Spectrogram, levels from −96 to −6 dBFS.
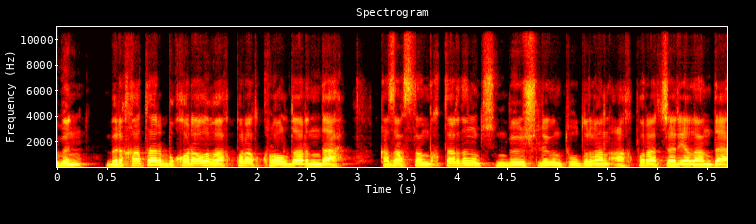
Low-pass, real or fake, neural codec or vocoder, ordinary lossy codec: none; fake; vocoder, 22.05 kHz, 80 mel bands, WaveNeXt; none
